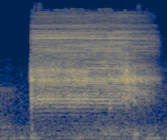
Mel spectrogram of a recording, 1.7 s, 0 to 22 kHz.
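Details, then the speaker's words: Mini Cooper F55 old EGR valve motor bench-powered directly, possibly at too high a voltage (12 V): short high-pitched whir with a slightly uneven, grating edge; sounds rough. "doesn't sound too clever just sound a little rough"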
